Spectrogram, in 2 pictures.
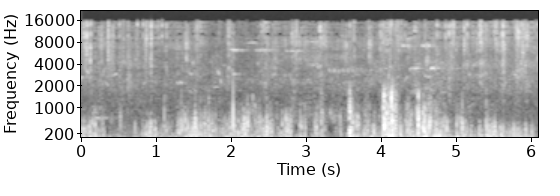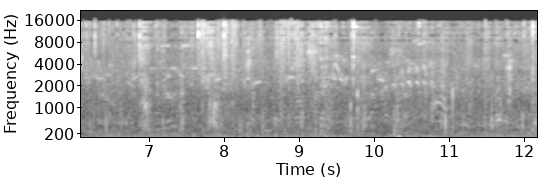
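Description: Footsteps of hard-soled shoes on wet pavement as people walk, under a loud low rumble that stops suddenly about six seconds in, leaving quieter outdoor background.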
